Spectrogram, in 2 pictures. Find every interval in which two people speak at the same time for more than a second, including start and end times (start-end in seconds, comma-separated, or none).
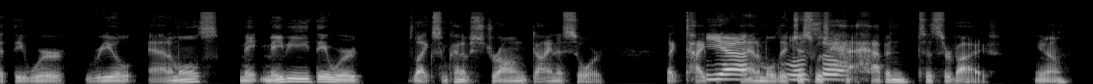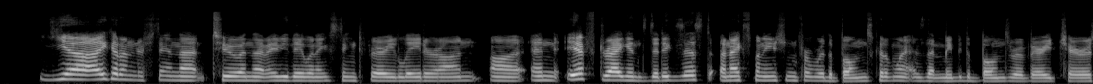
7.0-8.6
